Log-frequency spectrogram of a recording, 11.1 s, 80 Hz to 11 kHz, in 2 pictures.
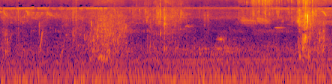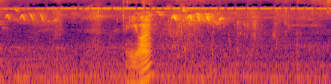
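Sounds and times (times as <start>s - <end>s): steady low rumble: 0.0s - 11.0s
birds chirping: 2.2s - 11.0s.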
